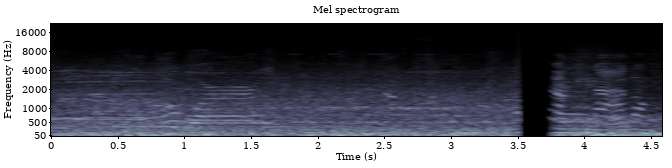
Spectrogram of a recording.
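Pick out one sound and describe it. A woman speaks casually close by.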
